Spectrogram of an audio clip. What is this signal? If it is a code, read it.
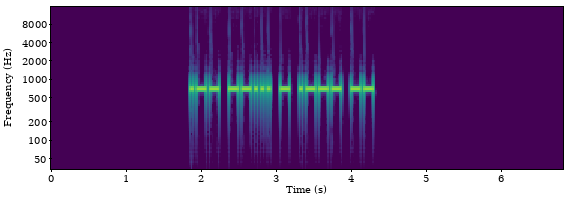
Morse code, heard as a keyed tone, about 28 wpm, 700 Hz. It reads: W7TJM
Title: USA Call Signs - 5 Characters - Repeated 3x - 28wpm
